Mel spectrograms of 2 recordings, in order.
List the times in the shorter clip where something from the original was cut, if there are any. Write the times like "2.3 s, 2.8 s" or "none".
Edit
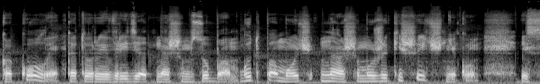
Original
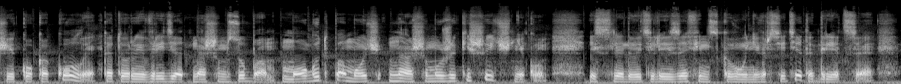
2.4 s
